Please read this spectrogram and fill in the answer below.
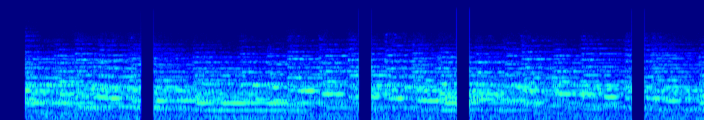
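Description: Church bells rung in changes: several bells sounding over one another in a steady peal. The sound drops out completely for a split second four times.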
